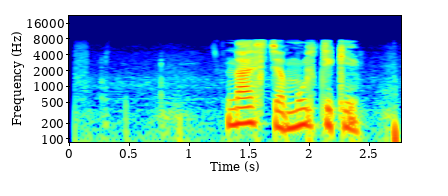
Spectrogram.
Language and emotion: Russian, neutral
